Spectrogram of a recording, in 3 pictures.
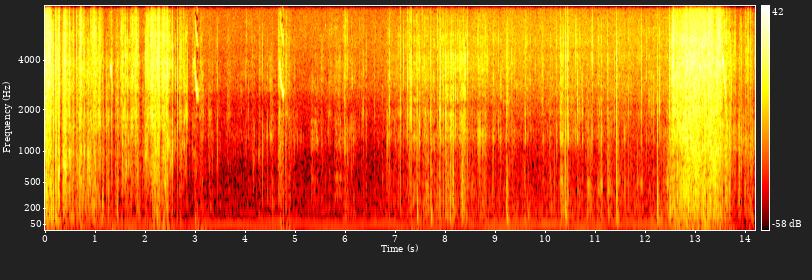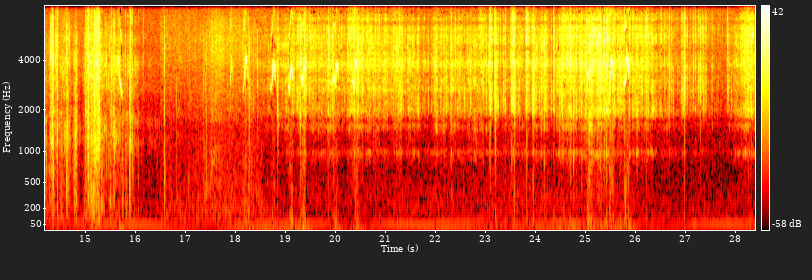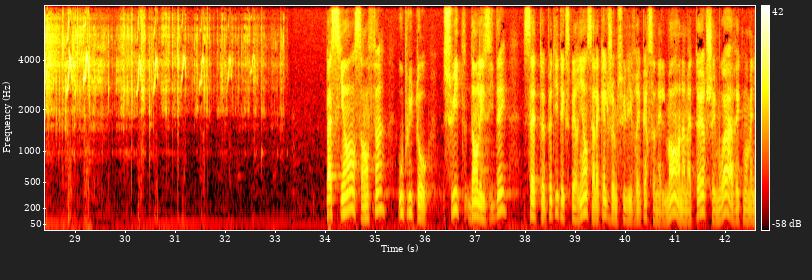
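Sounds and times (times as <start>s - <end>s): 
light scratching and tapping: 0.0s - 33.3s
rustling: 0.0s - 33.4s
newly hatched chick cheeping: 2.9s - 3.2s, 4.6s - 4.9s, 15.6s - 15.9s, 17.8s - 20.5s, 28.8s - 29.5s, 30.2s - 32.7s
speech: 34.1s - 42.5s.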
